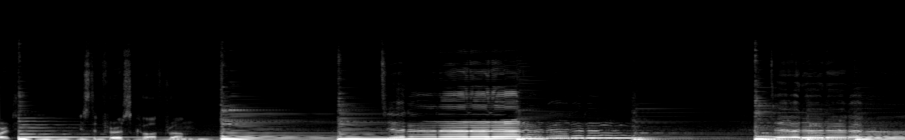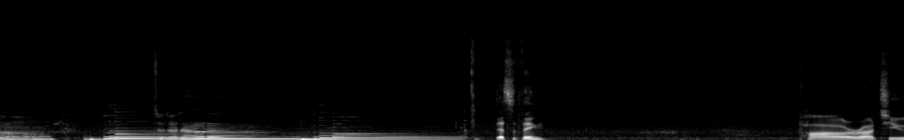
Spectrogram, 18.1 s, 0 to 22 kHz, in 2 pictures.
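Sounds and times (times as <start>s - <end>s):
acoustic guitar chords ringing: 0.0s - 14.8s
man singing: 3.8s - 6.7s, 7.6s - 9.7s, 10.5s - 12.2s.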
